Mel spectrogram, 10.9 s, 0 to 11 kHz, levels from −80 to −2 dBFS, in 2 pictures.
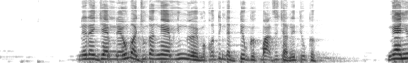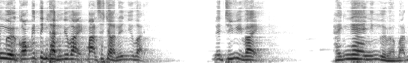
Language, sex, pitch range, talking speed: Vietnamese, male, 135-220 Hz, 265 wpm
